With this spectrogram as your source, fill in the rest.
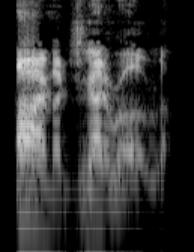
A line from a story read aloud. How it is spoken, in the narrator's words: roared over her, red in the face, veins bulging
